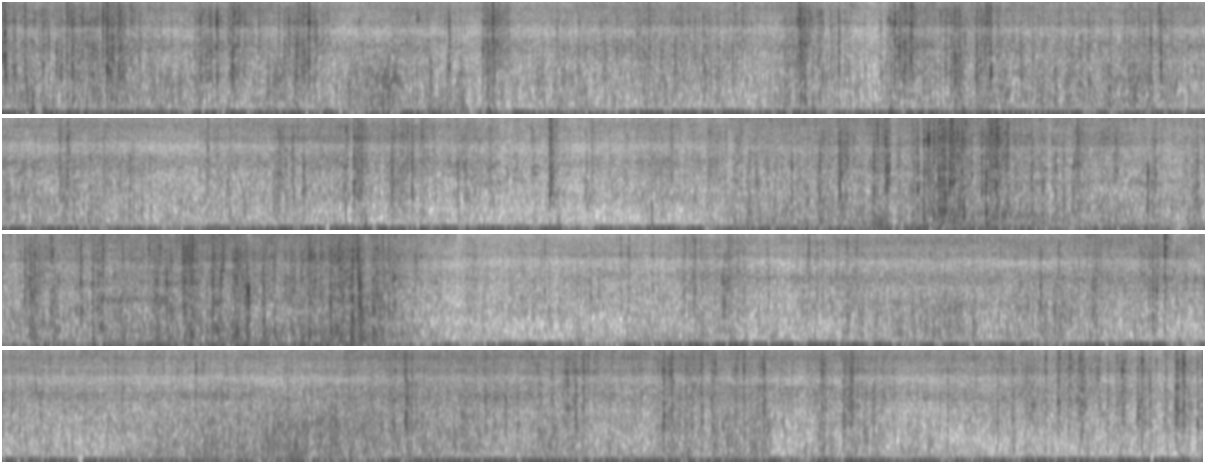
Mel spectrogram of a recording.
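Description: Mountain bike descending a rough dirt trail: steady wind buffeting on the camera microphone over the rolling tyres, with frequent rattles and knocks as the bike goes over bumps, louder for a few seconds around the middle.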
